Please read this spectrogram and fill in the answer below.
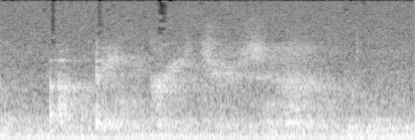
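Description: Soft, hushed speech close to a whisper, over a steady low hum.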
